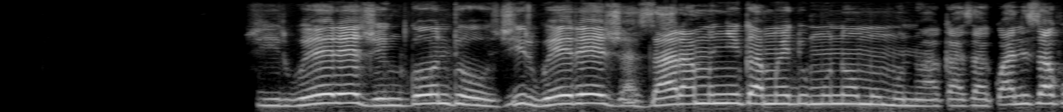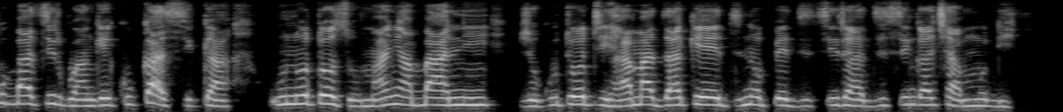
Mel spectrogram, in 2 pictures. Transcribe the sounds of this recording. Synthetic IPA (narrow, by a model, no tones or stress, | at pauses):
ʐ̥irwe̞ɾe̞ʐe̞ŋɡondo̞ʐirwe̞ɾe̞ʐa̰zaɾamuɲik̬amwe̞ɗumuno̞mumun̤uakas̬akwanis̬akuɓat͡sirwaŋɡe̞kukasika | uno̞to̞zo̞m̤aɲaɓani | ʐo̞kuto̞t̬iɦamad͡zake̞d͡zino̞pe̞d͡zisiɾad͡zisiŋɡat͡ʃamuːɗi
